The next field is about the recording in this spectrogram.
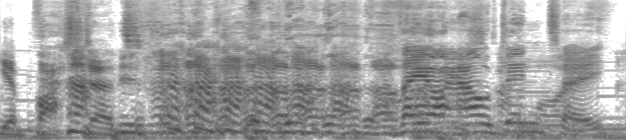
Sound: all laughing

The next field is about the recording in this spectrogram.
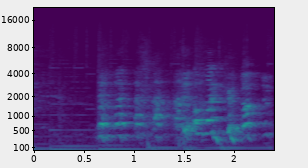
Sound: laughing

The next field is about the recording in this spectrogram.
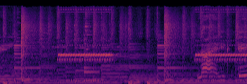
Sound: phone rings

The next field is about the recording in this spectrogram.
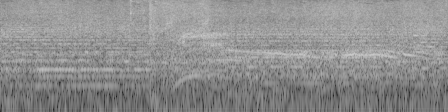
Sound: ganondorf screams

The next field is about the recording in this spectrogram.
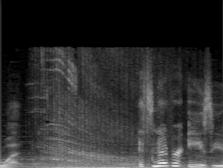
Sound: scene whooshes

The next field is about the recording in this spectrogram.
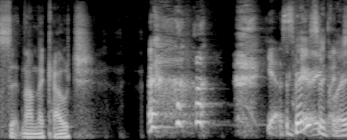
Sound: laughs

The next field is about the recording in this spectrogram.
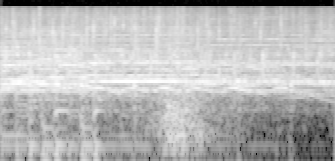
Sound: whoosh; applause and cheering cont

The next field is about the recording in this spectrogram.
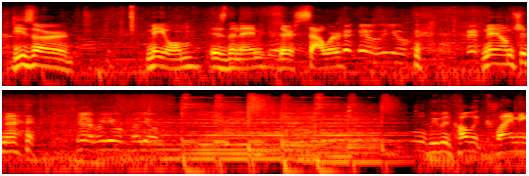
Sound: vendors laughing

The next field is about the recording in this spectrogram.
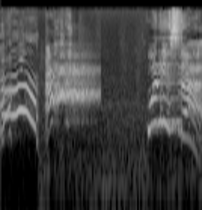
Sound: children laughing and making silly sounds; child yelling

